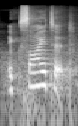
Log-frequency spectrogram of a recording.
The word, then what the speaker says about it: excited: Excited, excited, trọng âm thứ hai, vậy đáp án của chúng ta chỉ là đáp án C.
